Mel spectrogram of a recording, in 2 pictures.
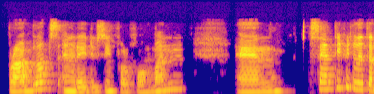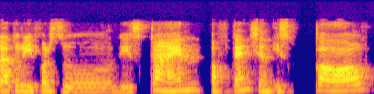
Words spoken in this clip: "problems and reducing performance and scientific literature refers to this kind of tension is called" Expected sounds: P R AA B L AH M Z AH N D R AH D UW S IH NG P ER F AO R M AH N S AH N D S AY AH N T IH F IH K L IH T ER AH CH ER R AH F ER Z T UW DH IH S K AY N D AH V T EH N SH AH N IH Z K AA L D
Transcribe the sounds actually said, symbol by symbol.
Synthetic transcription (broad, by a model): P R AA B L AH M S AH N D R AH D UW S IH NG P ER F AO M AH N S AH N S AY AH N T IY F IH K L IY T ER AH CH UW R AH F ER S T UW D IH S K AY N AH F T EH N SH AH N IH S K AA L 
